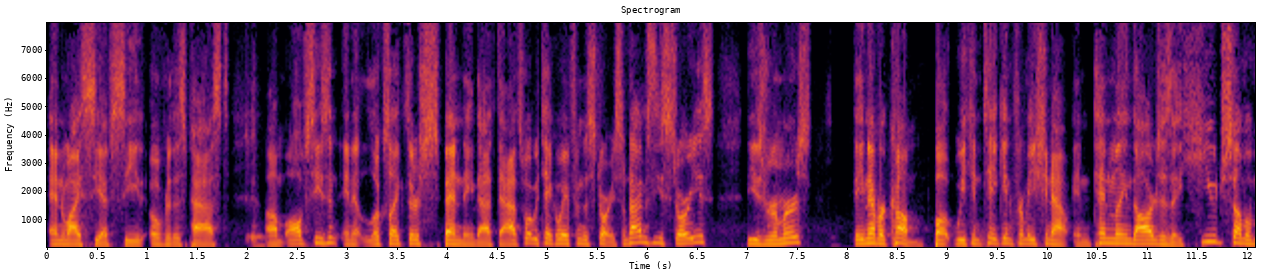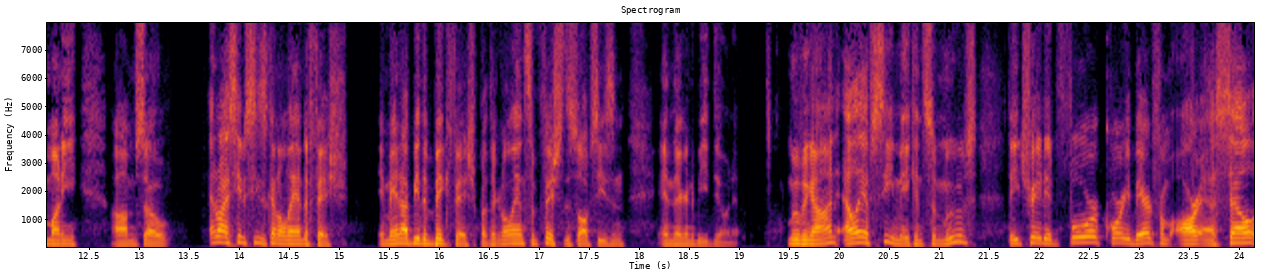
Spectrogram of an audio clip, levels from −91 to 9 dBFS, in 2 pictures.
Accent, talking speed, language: American, 225 wpm, English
